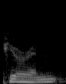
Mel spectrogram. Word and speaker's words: Purim: I just heard today that at 6 p.m., the Jewish festival known as Purim, or Purim, you might pronounce it, it's the Jewish celebration of God's saving intervention that we read about in the book of Esther.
